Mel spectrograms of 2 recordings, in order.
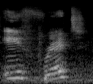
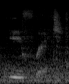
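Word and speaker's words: Efrit: epit or no yeah it's epit cuz you pronounce it with an E like e not with an i it shows an I but you pronounce it with an e e frit kind of like e Dash frit that's how you would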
